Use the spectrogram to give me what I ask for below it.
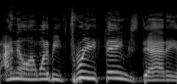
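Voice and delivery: put-on high-pitched eager child; five-year-old daughter. Daughter listing ambitions to dad, high childish voice. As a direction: imitate a little kid talking to daddy. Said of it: "And she goes".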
